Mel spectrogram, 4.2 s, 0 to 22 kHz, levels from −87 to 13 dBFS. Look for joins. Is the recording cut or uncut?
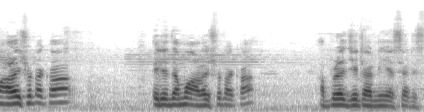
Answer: uncut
